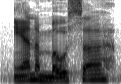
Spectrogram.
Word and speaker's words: Anamosa: 1891 in Anamosa, Iowa. I probably totally mispronounced that. – No, you did it. That's right.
